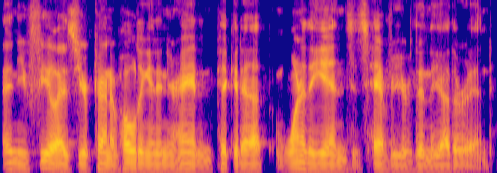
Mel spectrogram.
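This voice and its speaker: A man running a tabletop game as game master, describing scenes in a plain, measured way. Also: low-pitched, level tone, pushed and bright, no echo.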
